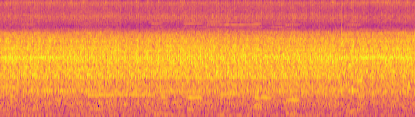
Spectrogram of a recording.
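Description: Large crane truck's engine running steadily at idle, a low even rumble that does not change.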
